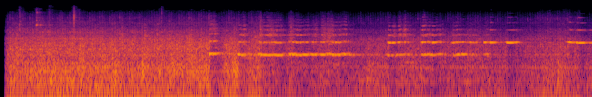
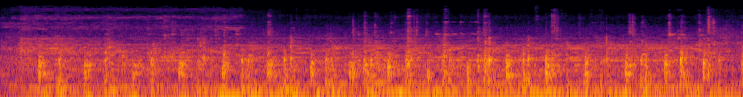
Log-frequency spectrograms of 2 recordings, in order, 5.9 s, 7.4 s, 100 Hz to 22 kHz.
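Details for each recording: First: Hitachi UH043 excavator, rescued abandoned machine, tracking; shrill steady squeal comes and goes from a seized track top roller; owner hopes it just needs grease. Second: Hitachi UH043 excavator after the seized top track roller that caused screeching was greased: tracking with the usual irregular link clatter and no squeal or screech, the roller now turns freely; normal track roller operation.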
